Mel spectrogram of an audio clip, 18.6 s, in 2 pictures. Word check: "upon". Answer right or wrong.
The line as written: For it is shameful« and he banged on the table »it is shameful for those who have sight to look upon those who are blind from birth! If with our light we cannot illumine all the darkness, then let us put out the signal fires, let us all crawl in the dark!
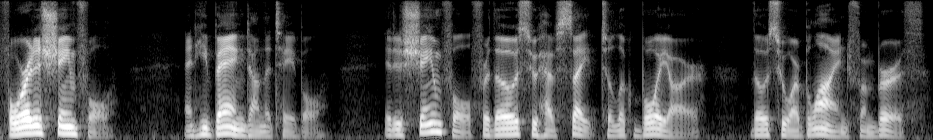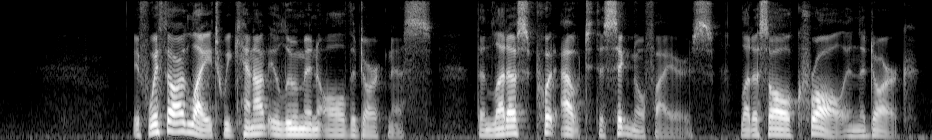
wrong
